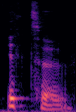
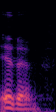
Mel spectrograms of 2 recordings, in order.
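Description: First: The middle consonant is a clear T sound. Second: The middle consonant is a soft D sound. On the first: The speaker calls it wrong. "not a T? So it's not -ative" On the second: The speaker calls it right. "pronounced with a D"

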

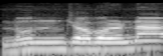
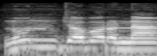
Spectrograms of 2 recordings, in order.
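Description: The two takes are said the same way.

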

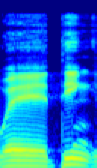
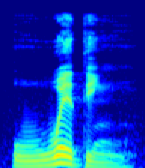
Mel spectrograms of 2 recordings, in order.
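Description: First: The initial w is weak, Korean-style. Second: The initial w is strongly lip-rounded. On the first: The speaker calls it wrong. "한글로는 wedding 이렇게 써놨는데" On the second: The speaker calls it right. "그게 아니라 wedding. W 발음이 확실하게 느껴지시나요?"

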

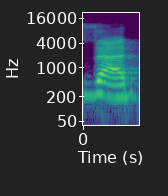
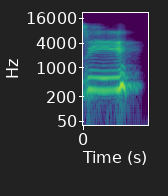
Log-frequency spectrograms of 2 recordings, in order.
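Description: First: The letter is said the British English way. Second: The letter is said the American English way. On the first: "but in British English, Z" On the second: "It means Z in American English"

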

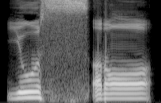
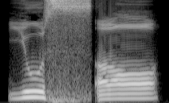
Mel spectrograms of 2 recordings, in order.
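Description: No difference in how they are said.

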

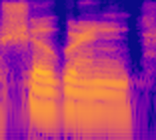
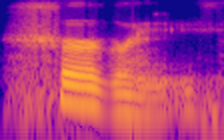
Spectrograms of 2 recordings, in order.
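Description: First: The name is said with an American pronunciation. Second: The name is said with a throatier Swedish pronunciation. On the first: This is the simpler form used in everyday speech. The speaker calls it wrong. "That is very much the Americanized version" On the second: This is how the name is said in its home country. The speaker calls it right. "It's a throatier sound, kind of more like"

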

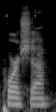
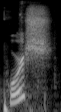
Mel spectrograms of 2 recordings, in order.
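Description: First: The name is pronounced as it is spelled. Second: The name sounds like the car brand Porsche. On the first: "I'm calling it Portia. Written like Portia" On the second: "Portia like the car?"

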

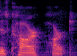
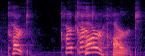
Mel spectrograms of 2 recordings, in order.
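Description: First: The name is said with a single t sound. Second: The name is said with a doubled t sound. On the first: The speaker calls it right. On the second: The speaker calls it wrong. "I never can say that right. There is no two T's"

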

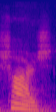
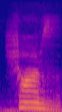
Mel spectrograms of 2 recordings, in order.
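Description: First: The word ends with a soft zh sound. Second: The word ends with a buzzing z sound. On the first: The speaker calls it right. "Ş, A, R ve J harflerinden oluşuyor" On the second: The speaker calls it wrong. "Z ile bitiriliyor"

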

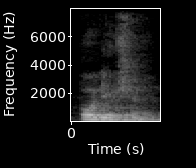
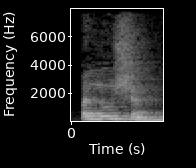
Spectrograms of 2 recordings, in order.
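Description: First: The first vowel is a rounded 'o' sound. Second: The first vowel is an unrounded 'uh' sound. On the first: The speaker calls it wrong. "पॉल्यूशन नहीं" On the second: The speaker calls it right. "ओ की जगह हमने ए का sound देना है"

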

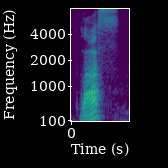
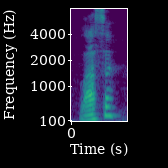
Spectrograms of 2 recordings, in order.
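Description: First: The name ends on the s sound. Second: The name ends with an added a sound. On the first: The speaker calls it wrong. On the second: The speaker calls it right.

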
